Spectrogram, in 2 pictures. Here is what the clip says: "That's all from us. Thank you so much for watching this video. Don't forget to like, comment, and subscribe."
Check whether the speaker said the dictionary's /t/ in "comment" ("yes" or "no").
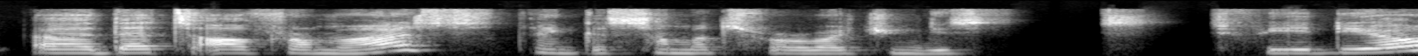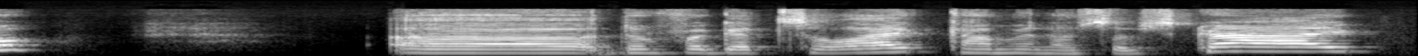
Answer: no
